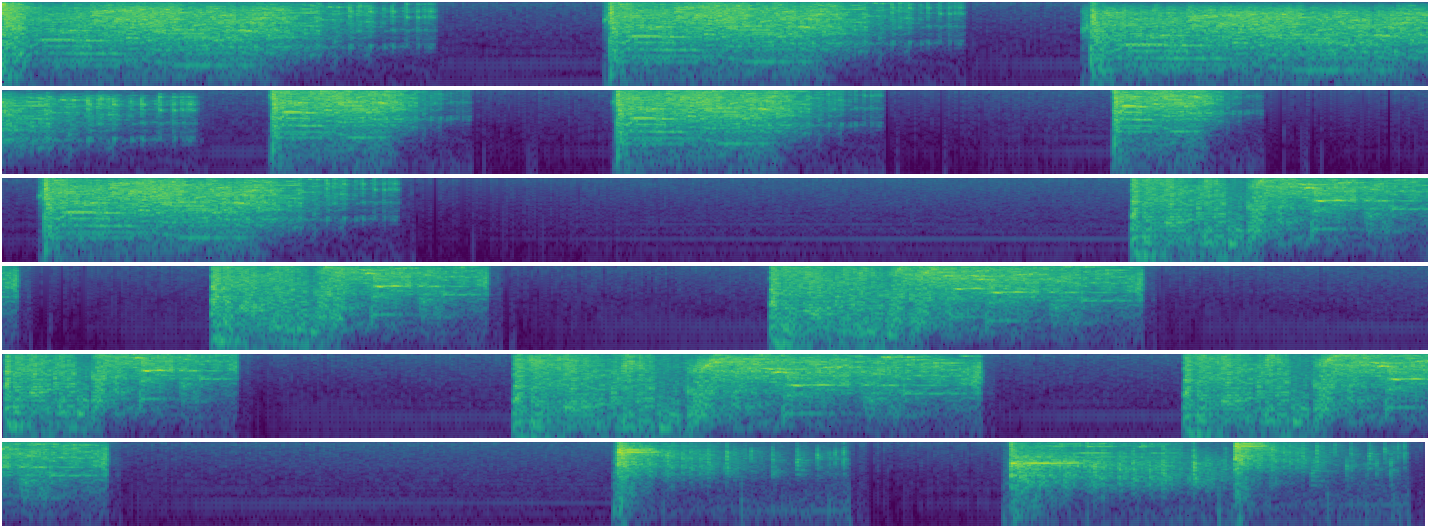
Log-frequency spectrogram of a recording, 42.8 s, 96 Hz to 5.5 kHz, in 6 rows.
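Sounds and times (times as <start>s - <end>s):
glass crashes: 0.0s - 2.2s, 3.0s - 4.8s, 5.4s - 9.5s, 10.2s - 11.6s, 12.7s - 13.5s, 14.4s - 16.3s, 19.9s - 21.5s, 22.4s - 23.9s, 25.2s - 27.1s, 28.5s - 29.8s, 31.1s - 33.5s, 34.4s - 36.2s, 38.7s - 40.0s, 40.6s - 42.7s.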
